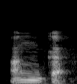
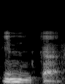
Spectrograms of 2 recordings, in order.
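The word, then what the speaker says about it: अङ्क: Anka. Like you are saying ink. When we say ink, though we write na there, n there, so we are not pronouncing it as actually inka, right? It becomes inka because the following letter, following consonant falls in this line. It's one of these guttural sounds or throat sounds.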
